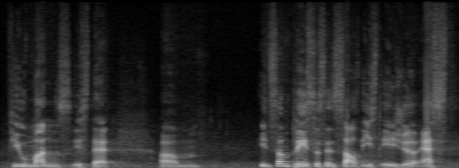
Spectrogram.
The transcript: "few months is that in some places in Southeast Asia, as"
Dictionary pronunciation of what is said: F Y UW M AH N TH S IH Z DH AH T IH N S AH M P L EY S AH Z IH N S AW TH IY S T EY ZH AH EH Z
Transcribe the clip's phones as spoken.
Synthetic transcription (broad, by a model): F Y UW M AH N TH S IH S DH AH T IH N S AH M P L EY S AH S IH N S AW TH IY S T EY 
